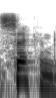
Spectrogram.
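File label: "second", Standard Southern British English; 'sɛknd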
